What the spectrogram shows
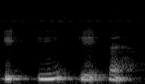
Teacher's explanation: पहला है अग्रस्वर। तो जिन स्वरों के उच्चारण में जीवा के अग्रभाग का प्रयोग होता है उसे अग्रस्वर कहते हैं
